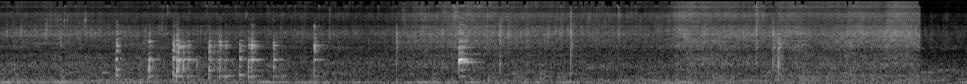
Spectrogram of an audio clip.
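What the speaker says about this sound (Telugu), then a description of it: "బాగా వేగిన తర్వాత వేయించుకున్న రొయ్యలు ఇందులో వేసేసి" Fried prawns stirred in a pan with ginger and curry leaves, sharp scraping clicks of the spoon over a soft constant sizzle, close and moderately quiet.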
